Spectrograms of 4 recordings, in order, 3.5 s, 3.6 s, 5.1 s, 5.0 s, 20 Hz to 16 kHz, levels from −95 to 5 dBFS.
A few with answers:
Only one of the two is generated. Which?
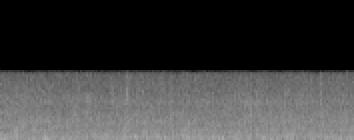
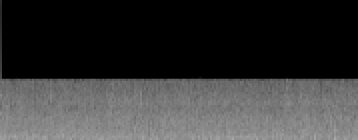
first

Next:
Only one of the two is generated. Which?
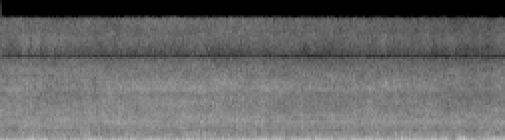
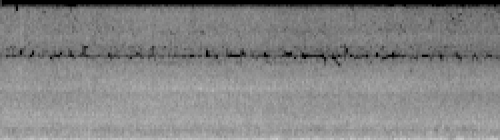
first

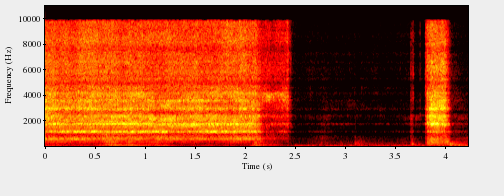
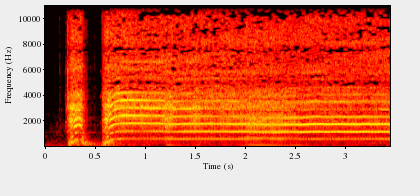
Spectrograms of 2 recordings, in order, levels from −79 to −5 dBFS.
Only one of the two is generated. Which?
first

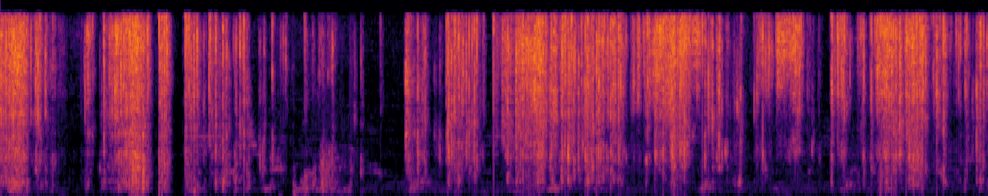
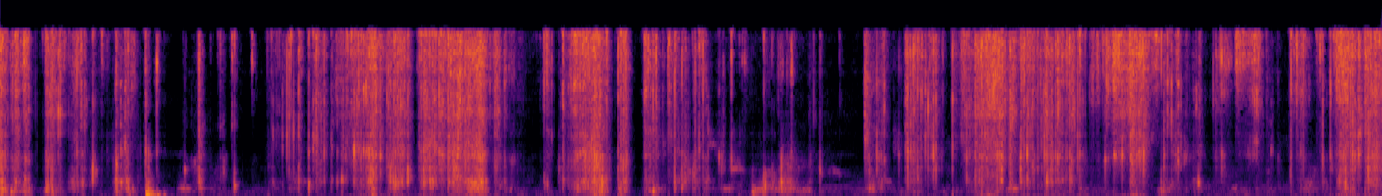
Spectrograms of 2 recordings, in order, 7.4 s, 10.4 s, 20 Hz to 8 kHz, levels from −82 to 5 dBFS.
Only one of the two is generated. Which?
second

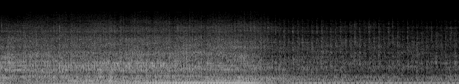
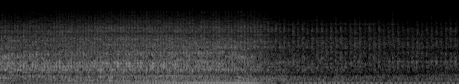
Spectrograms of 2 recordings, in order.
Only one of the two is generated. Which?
first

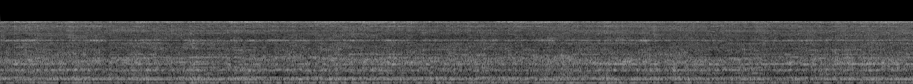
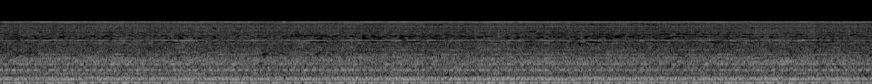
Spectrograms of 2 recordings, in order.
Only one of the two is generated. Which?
first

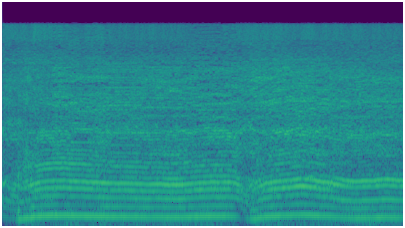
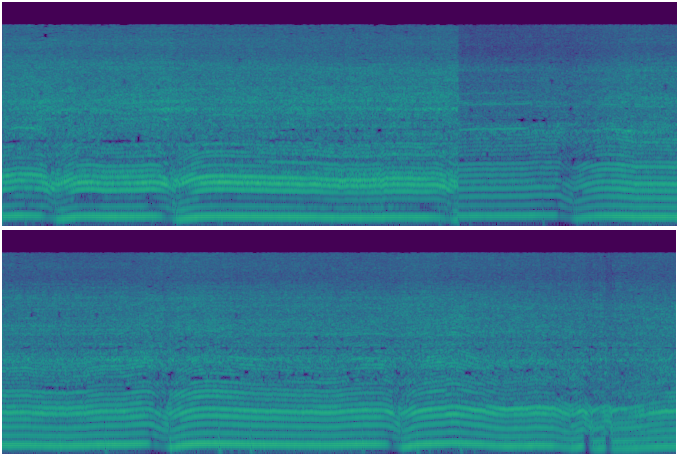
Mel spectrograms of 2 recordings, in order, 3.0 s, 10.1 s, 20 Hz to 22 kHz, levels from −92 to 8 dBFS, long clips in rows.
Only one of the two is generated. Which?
first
